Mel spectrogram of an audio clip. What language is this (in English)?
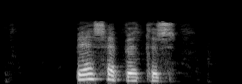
Western Mari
